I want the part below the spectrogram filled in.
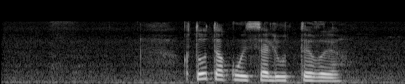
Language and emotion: Russian, neutral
